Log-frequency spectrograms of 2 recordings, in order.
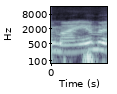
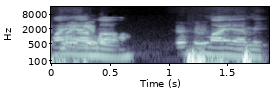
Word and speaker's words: Miami: well so there's the there's the miam tribe of Indians that are located Ottawa County and so that's why it's pronounced Mi instead of Miami okay got it wrong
